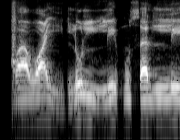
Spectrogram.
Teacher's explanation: এই মাঝের যে লামটা আছে এই লামটা তাজদিদ থাকার কারণে লাম তাজদিদ হরফ 2বার উচ্চারণ হয়। এখানে মোট লাম পাচ্ছে, দেখতে পাচ্ছি 3টা, এবং তাজদিদ থাকার কারণে একটা বেশি।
